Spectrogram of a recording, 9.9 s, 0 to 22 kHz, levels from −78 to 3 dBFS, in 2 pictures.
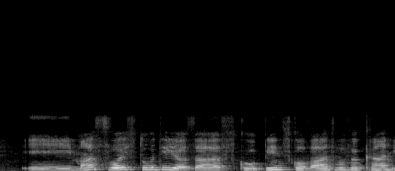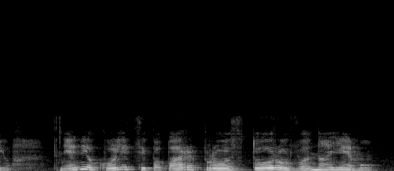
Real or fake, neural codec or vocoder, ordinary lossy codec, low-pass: fake; codec, 16 kHz, 16 kbps, FreqCodec, smaller model; none; 7.2 kHz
